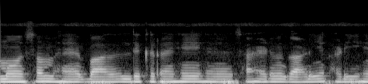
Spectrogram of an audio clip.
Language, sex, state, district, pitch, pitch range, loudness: Hindi, male, Uttarakhand, Uttarkashi, 125 Hz, 120-125 Hz, -16 LUFS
